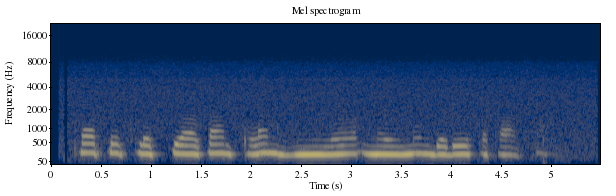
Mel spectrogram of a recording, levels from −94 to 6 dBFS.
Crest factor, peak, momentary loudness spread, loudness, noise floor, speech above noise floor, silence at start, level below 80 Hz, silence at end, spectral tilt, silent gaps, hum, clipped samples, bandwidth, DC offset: 12 dB; -20 dBFS; 11 LU; -31 LUFS; -62 dBFS; 32 dB; 0.3 s; -78 dBFS; 0.55 s; -10 dB/octave; none; none; under 0.1%; 6 kHz; under 0.1%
